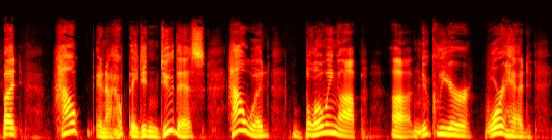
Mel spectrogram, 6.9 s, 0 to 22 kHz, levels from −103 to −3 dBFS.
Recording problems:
none

